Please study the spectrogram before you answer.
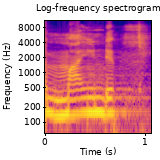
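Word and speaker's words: mind: उसी तरीके से इसे पढ़ेंगे माइंड, एम आई एन डी, माइंड, इसे मिंड नहीं पढ़ेंगे, माइंड।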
